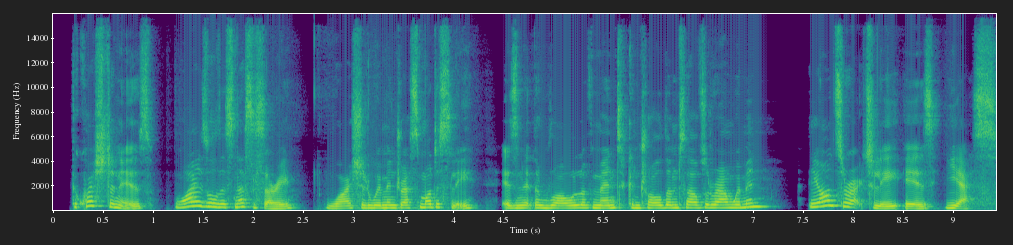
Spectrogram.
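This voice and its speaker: Lively intonation carries speech that moves at a fairly quick pace. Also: woman, fairly high pitch for a woman. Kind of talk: educational explainer to camera. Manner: soft-spoken.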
